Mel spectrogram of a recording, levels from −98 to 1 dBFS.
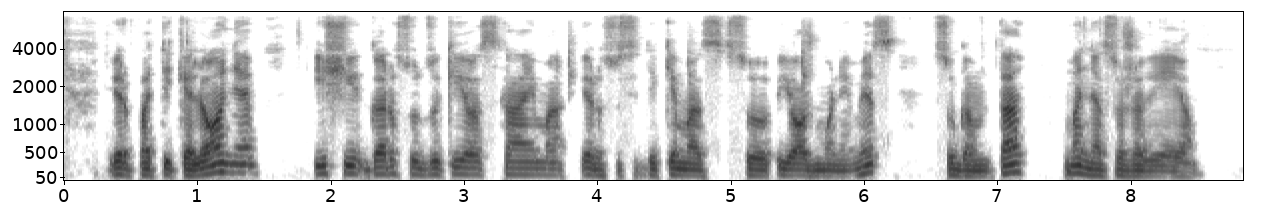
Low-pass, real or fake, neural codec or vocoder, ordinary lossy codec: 7.2 kHz; real; none; Opus, 64 kbps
